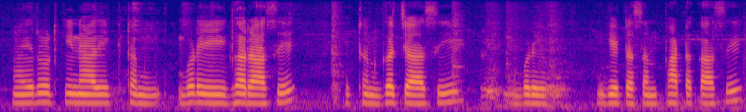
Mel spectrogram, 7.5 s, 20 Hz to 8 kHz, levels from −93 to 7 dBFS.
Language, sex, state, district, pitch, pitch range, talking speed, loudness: Halbi, female, Chhattisgarh, Bastar, 185 Hz, 180-195 Hz, 145 wpm, -26 LUFS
